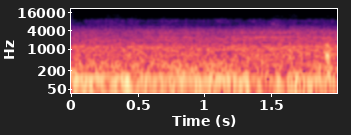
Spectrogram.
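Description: Steady low hum with an even faint hiss: constant background room noise, with no distinct event standing out.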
